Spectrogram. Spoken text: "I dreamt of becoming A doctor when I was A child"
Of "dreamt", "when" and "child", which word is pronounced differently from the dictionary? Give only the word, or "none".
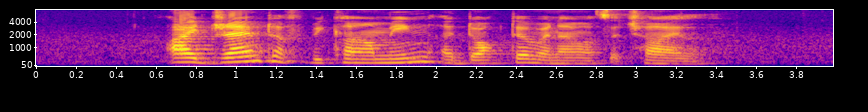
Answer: none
